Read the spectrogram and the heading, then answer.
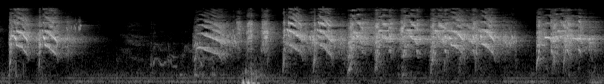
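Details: Budgie chatter: a brief burst of chirps, a quiet pause, then sustained rapid warbling with many downward-sweeping notes and scratchy squawks running on for several seconds over a low electrical hum.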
